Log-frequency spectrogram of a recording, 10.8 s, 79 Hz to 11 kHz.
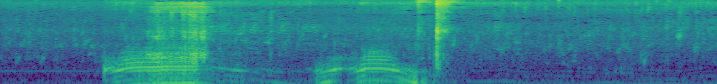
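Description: Off-road 4x4's engine revving hard in two bursts, about a second and a half in and again around five seconds, the second rising and falling in pitch, as the vehicle strains to climb out of a rocky stream bed. A single sharp crack follows the second burst.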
